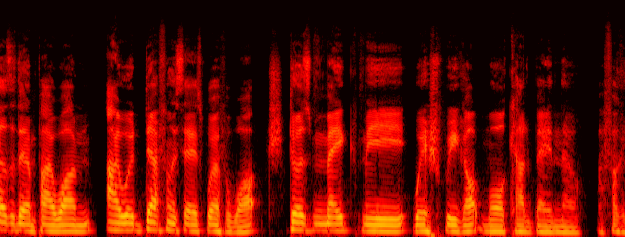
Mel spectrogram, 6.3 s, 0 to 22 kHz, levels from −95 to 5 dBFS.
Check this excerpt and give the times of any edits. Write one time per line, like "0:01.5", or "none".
0:00.9
0:02.8
0:04.1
